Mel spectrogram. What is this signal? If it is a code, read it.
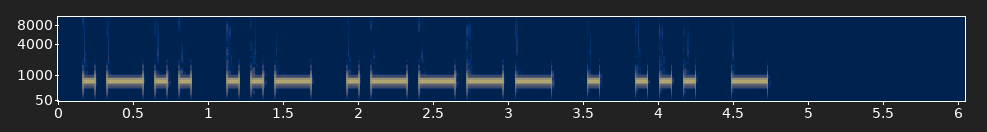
Morse code, heard as a keyed tone, about 15 wpm, 700 Hz. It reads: LU1EST
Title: DXCC-100 Call Signs - 6 Characters - Repeated 3x - 15wpm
